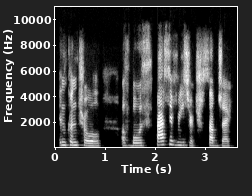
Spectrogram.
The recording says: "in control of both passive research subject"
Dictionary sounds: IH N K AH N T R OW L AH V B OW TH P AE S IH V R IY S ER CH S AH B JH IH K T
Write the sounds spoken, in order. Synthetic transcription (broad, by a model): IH N K AH N T R OW L AH V B OW TH P AE S IH V R IY S ER CH S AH B JH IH K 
